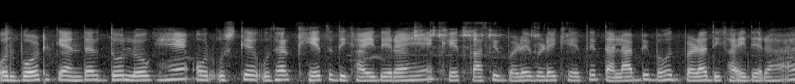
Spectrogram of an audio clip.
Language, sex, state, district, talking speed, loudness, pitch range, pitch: Hindi, female, Bihar, Kishanganj, 210 wpm, -19 LUFS, 185-210 Hz, 195 Hz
